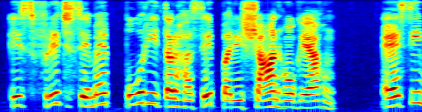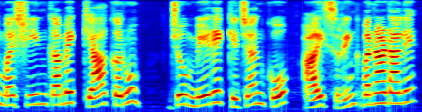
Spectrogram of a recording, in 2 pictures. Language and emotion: Hindi, angry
